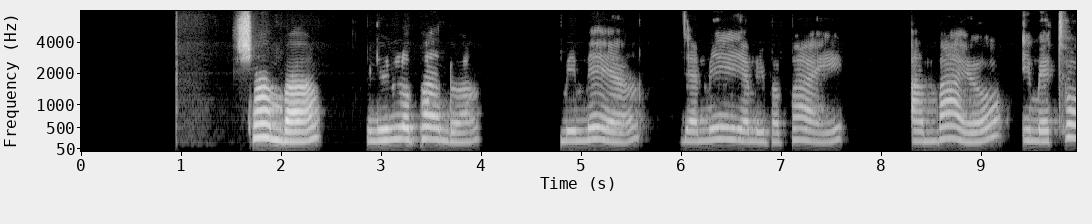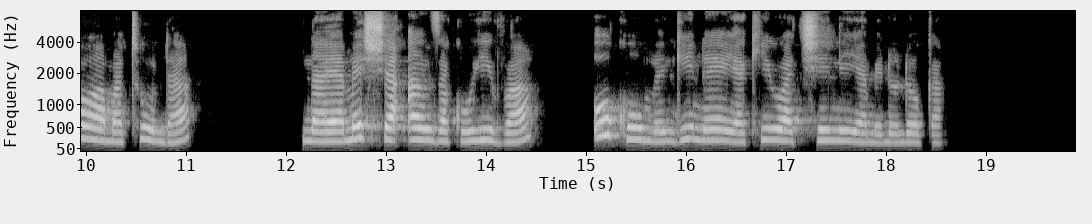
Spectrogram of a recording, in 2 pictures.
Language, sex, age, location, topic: Swahili, female, 18-24, Dar es Salaam, agriculture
